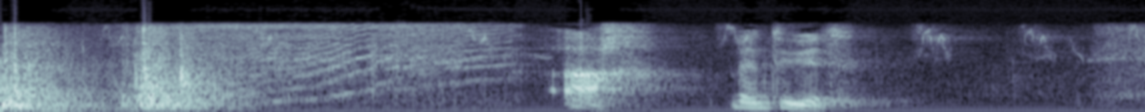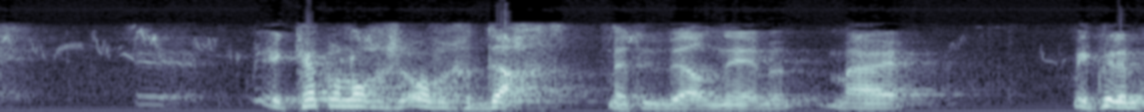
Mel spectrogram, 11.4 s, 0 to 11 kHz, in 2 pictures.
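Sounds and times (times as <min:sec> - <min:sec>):
door being opened: 0:00.0 - 0:02.8
speech: 0:02.8 - 0:04.7, 0:07.0 - 0:10.4, 0:11.1 - 0:11.4.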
